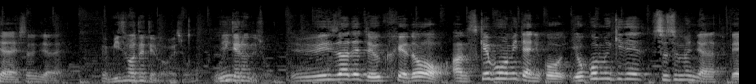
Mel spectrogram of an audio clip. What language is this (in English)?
Japanese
